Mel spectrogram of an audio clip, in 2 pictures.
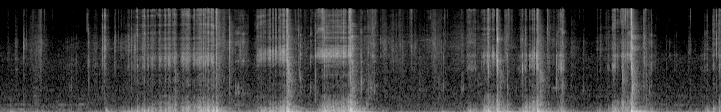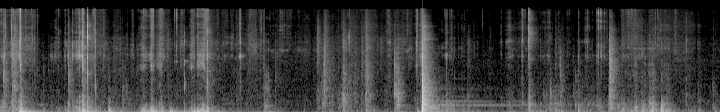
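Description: A knife scrapes and shaves dry wood in short strokes.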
